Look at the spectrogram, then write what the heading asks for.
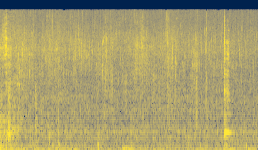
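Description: Aubergine slices frying in a pan give a steady, even sizzle with scattered small pops and crackles, one louder pop near the end, and no talk over it.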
